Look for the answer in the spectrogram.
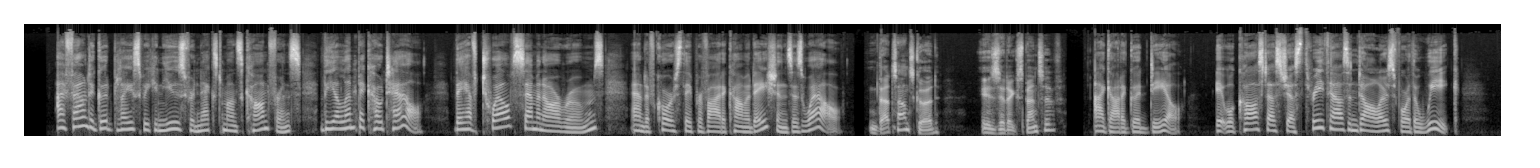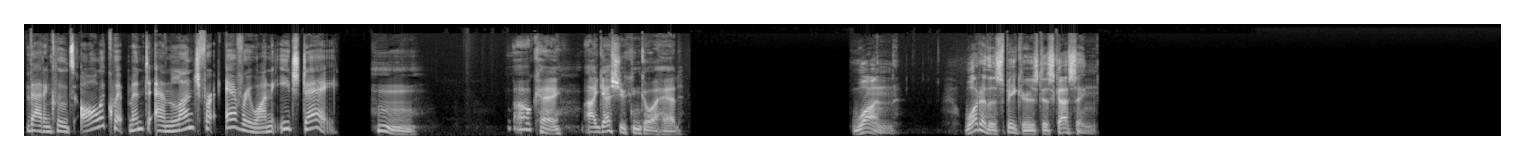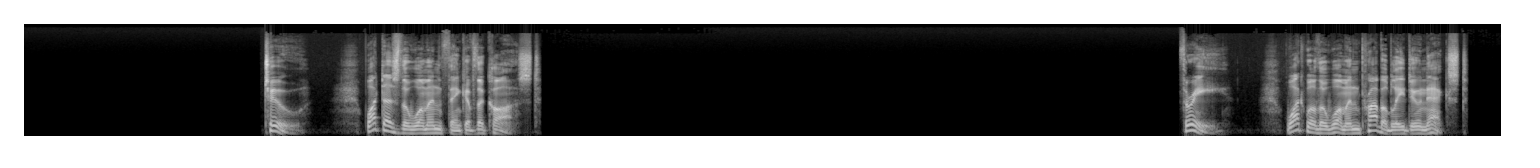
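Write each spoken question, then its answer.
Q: What are the speakers discussing?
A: A place (the Olympic Hotel) for next month's conference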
